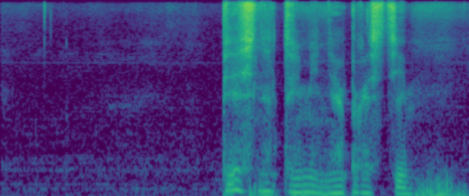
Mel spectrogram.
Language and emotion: Russian, sad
